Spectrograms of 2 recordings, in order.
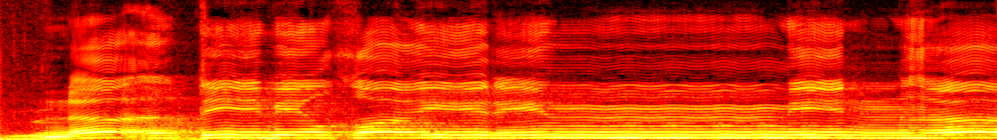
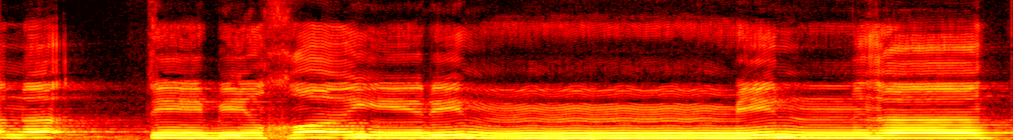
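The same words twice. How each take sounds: The two takes are said the same way.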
